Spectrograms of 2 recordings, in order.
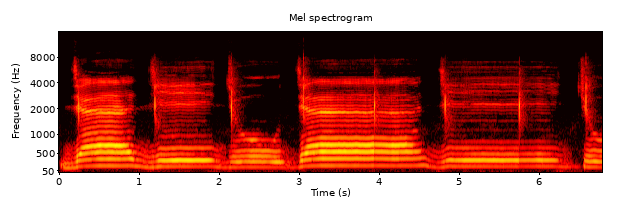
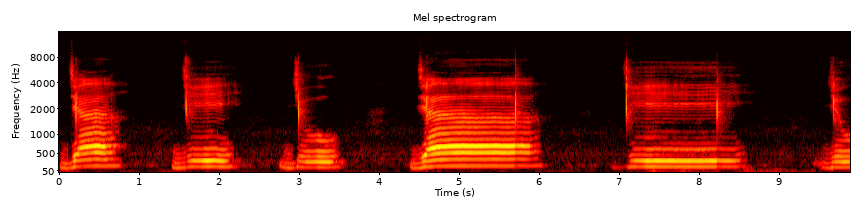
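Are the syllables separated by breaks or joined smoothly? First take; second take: joined; separated. First: The syllables are read slowly without breaks. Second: The syllables are read with breaks between them.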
